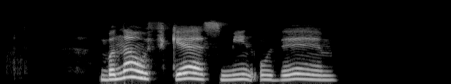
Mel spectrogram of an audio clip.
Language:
Bashkir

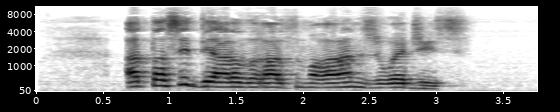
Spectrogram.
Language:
Kabyle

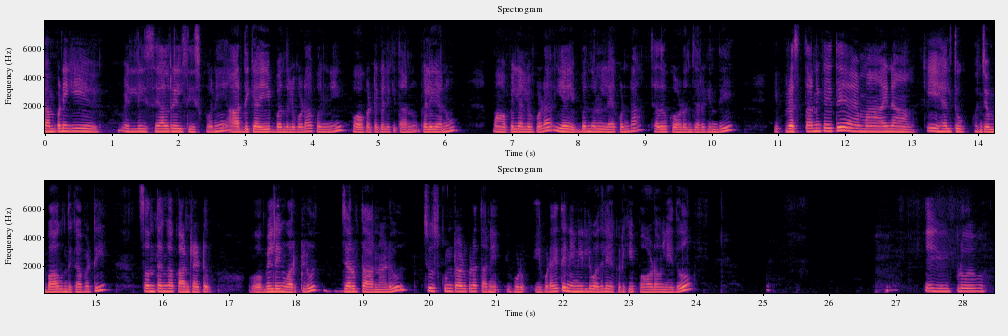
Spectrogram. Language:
Telugu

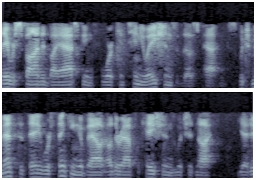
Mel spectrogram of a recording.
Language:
English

